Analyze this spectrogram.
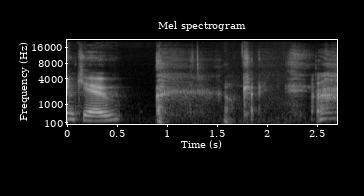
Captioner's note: laughs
